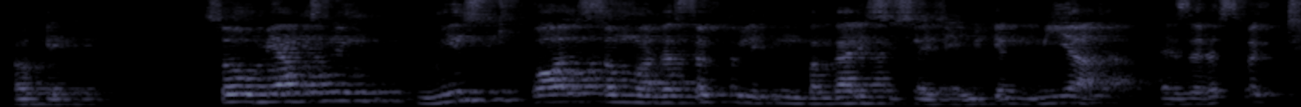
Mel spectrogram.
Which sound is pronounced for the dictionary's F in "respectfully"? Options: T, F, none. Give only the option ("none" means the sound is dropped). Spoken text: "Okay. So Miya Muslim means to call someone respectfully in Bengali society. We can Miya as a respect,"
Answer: none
